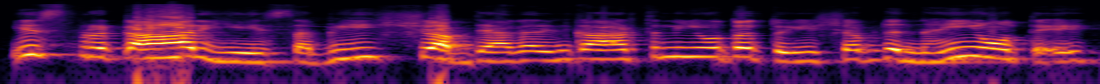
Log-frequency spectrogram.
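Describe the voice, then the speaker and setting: A woman's voice: fairly high pitch, moderate pace. A woman teaching a children's grammar lesson, patiently spelling out letters and asking and answering her own questions.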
